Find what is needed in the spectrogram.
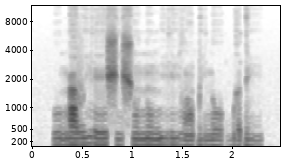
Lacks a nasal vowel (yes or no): no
